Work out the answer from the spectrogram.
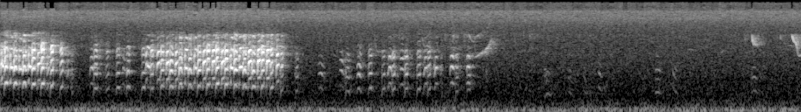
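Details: Lesser whistling duck calling, recorded as a hunting lure: quick bursts of high whistled chatter in the first two seconds, then a few scattered thin notes fading out over low rumbling noise.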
